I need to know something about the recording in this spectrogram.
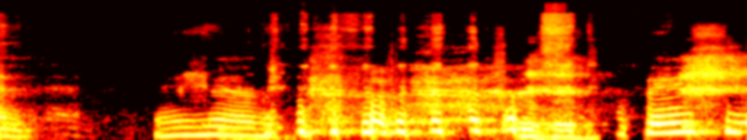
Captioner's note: laughter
